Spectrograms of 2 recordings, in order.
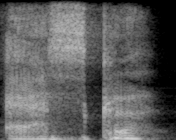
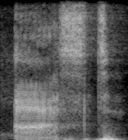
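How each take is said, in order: First: The word ends with a k sound. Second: The word ends with a t sound. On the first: "I know it's Aska" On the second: "she would always say ast, A S T"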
